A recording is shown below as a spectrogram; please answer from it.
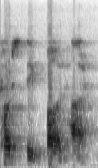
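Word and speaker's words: cóiste bodhar: It says here, uh, coast bullet is how it's pronounced. Uh, an immense black coach mounted by a coffin and drawn by headless forces driven by the bubahan.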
